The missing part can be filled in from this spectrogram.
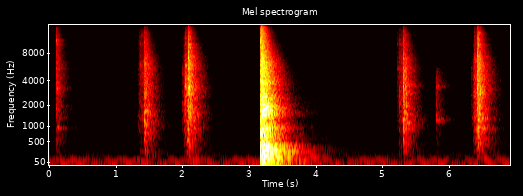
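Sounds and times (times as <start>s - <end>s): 
shotgun fired in a small two-metre cubicle: 3.2s - 3.9s.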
